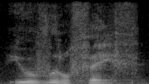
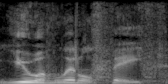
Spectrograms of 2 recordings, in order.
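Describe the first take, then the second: First: It sounds gentle and loving. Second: It sounds angry and scolding.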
